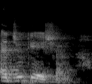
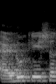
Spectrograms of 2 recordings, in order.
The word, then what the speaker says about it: education: ये बताया था कि इस वर्ड की जो प्रोनाउंसिएशन है वो है एजुकेशन, और आजकल जो चल रही है कई जगह सुनने में आ रही है वो एडुकेशन सुनने में आ रही है, एडुकेशन। तो मैंने ये बोला कि भाई एडुकेशन, एडुकेट, ये गलत है।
